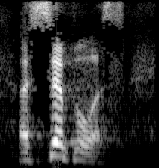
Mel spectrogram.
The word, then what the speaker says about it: Asclepius: I'm going to butcher the name. Asclepius. None of y'all knew it anyway, so I didn't butcher the name. That's exactly how it's pronounced. Asclepius.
